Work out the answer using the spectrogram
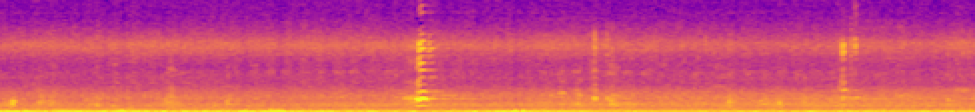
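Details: Canada geese taking off outdoors: a single sharp honk at about four seconds, a couple of faint calls afterward, and steady low wind rumble throughout.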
